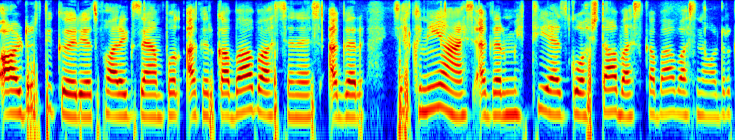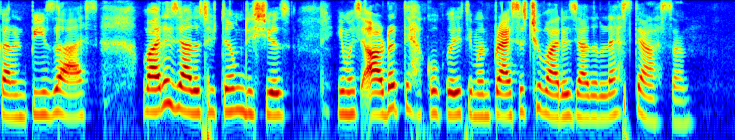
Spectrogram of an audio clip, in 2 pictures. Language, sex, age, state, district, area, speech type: Kashmiri, female, 18-30, Jammu and Kashmir, Anantnag, rural, spontaneous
